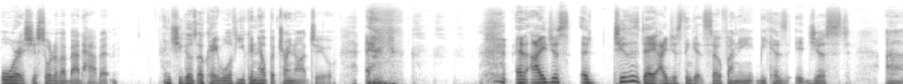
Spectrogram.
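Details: Stuttering in an adult man who has stuttered his entire life, much worse in childhood and milder now, with blocks and awkward pauses, using "like" as a springboard out of stutters.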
